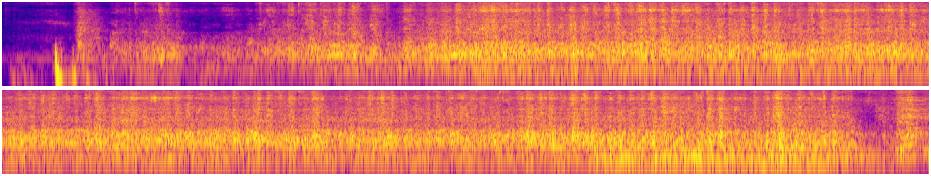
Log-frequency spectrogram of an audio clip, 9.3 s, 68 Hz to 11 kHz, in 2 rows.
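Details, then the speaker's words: Kenmore 385-19550 computerized sewing machine, made in Taiwan, running a stitch pattern (design 29/13) with a loud, busy, very noisy clatter throughout; mechanism needs cleaning and lubrication. Loud running noise. "it's really good that's the back but as you see um you hear the noise and it's very noisy"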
